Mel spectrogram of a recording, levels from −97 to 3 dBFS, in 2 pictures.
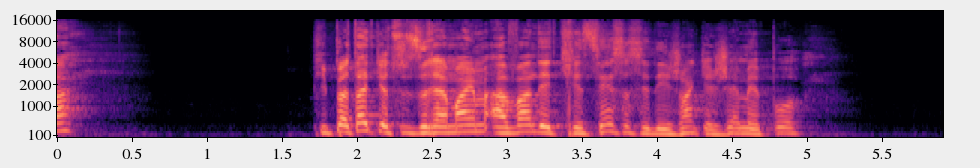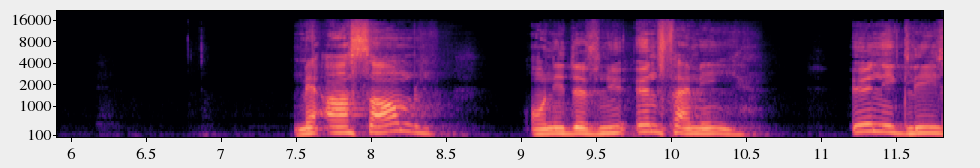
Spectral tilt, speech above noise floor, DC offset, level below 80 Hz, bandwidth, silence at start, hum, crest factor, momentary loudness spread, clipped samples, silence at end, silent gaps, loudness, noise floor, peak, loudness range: -3.5 dB/octave; 60 dB; under 0.1%; -68 dBFS; 16 kHz; 0 s; none; 20 dB; 14 LU; under 0.1%; 0 s; none; -20 LUFS; -80 dBFS; -2 dBFS; 9 LU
